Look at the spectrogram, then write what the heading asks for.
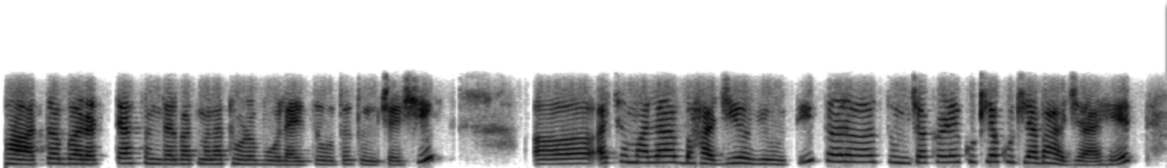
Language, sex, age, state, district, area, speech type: Marathi, female, 45-60, Maharashtra, Yavatmal, urban, conversation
